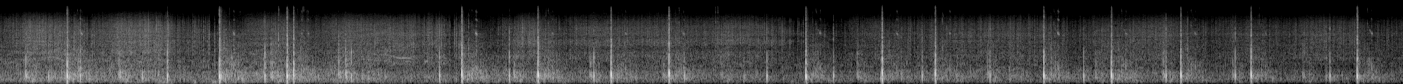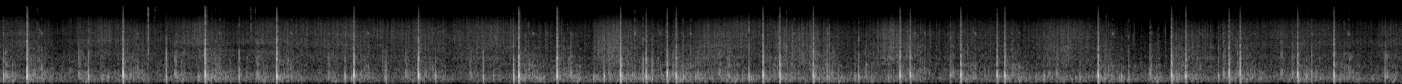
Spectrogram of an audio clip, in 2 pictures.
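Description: Aerial fireworks shells bursting in a rapid, irregular run, several bangs a second over a steady crackling haze.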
